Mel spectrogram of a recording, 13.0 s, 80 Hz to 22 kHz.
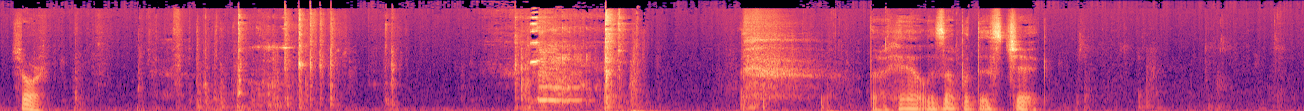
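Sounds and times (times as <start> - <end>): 
speech: 0.2 - 0.6, 9.0 - 10.5
front door opening: 4.8 - 6.5.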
